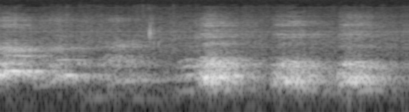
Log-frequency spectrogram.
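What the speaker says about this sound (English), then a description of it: "sorry for the barking." A dog barks in a few short bursts, moderately close, over a low steady background hum with no talking.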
